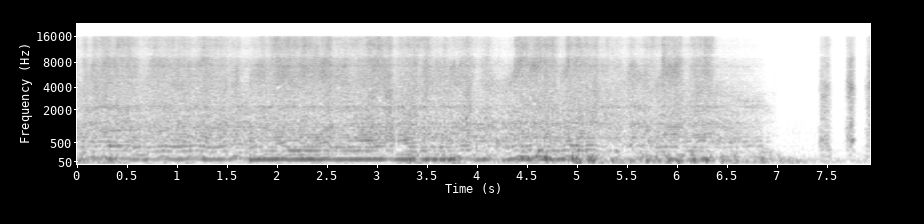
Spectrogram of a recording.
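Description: A string trimmer whines as it cuts grass.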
